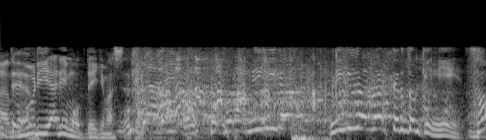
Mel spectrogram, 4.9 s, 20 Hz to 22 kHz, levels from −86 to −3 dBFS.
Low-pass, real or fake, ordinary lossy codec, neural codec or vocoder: 5.4 kHz; real; none; none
